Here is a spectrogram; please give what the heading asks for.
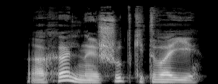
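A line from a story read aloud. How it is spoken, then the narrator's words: Grumbling. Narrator (Russian): проворчал Нечай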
